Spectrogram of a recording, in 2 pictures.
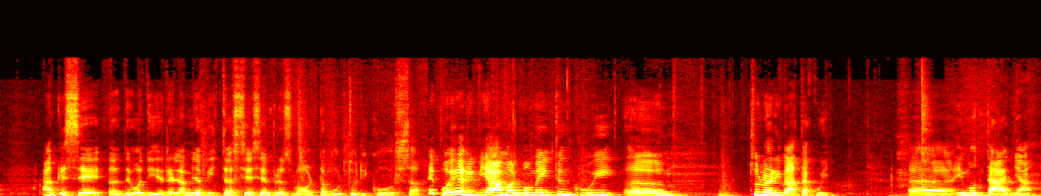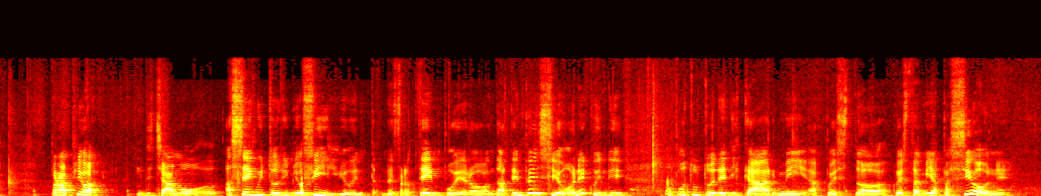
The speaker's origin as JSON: {"language": "Italian", "town": "Savona", "region": "Liguria", "country": "Italy", "tie": "born there", "said": "Io sono nata in Liguria, a Savona, e poi ho fatto un salto e sono andata, quindi Savona è sul mare, vicino a Genova. Poi ho fatto questo salto e sono andata in pianura, alle porte di Milano, in un paese abbastanza grossino, insomma, sui 7.000 abitanti"}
